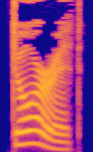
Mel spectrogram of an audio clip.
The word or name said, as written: Dorote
